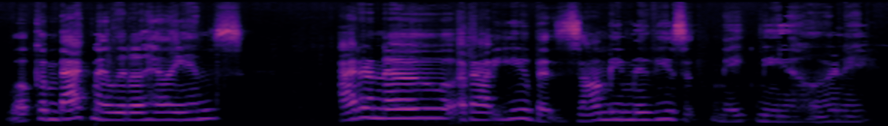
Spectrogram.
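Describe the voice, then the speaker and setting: An actress voicing a bawdy, campy horror hostess at a table read, drawling innuendo. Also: female voice, on the high side, normal speed, natural voice. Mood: sultry.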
